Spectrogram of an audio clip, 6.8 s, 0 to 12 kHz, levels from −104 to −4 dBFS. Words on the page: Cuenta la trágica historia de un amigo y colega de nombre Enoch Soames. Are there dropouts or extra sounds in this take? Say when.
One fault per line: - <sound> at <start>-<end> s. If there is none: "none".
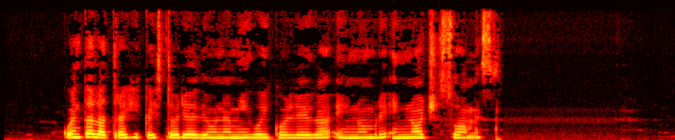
none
